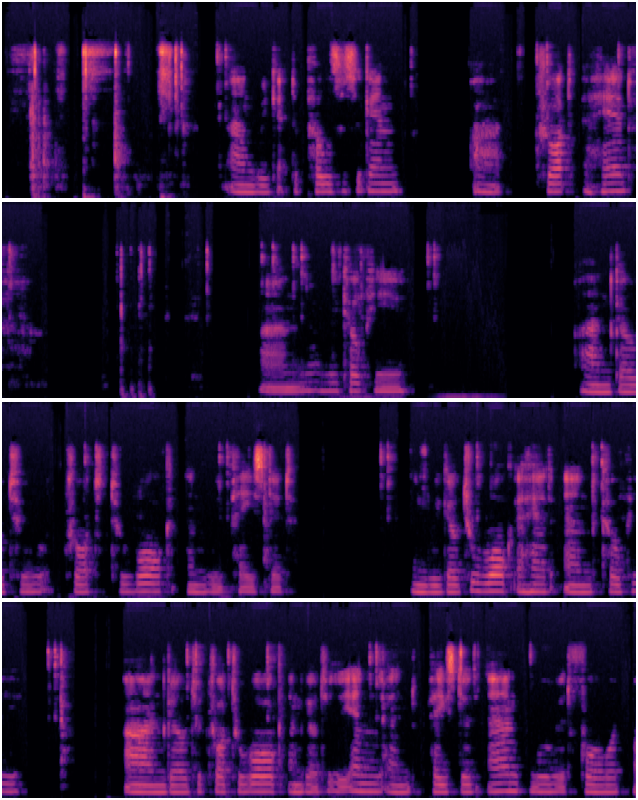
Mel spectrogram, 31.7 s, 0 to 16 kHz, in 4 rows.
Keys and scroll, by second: 1.4 3, 9.4 a, 9.4 a.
